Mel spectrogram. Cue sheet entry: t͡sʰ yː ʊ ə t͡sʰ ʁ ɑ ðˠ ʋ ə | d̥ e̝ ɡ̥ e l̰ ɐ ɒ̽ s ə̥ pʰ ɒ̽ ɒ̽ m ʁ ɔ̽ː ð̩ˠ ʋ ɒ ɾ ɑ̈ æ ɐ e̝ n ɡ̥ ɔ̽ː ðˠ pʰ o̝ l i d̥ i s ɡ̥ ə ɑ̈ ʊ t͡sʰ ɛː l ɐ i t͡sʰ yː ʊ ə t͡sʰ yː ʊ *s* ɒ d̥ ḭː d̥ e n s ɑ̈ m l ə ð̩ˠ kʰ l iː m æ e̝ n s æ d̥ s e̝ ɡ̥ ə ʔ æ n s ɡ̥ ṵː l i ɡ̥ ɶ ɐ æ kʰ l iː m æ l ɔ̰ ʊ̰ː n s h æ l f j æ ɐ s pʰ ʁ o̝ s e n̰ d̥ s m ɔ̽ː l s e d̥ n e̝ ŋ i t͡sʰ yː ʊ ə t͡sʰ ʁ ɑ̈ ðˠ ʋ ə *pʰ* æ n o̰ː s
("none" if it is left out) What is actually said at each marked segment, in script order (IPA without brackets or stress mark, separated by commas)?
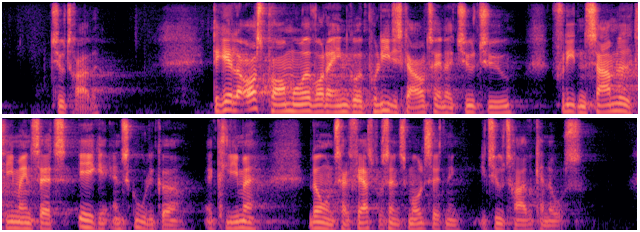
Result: f, kʰ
